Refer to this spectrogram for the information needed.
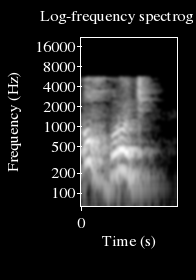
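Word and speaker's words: اخرج: نحسب همزة وصل واحد، الخاء الثاني، الراء الثالث، الراء ننظر حركته، أخرو رو ضمة، إذا شو يسوي؟ نضم الأول، نقول أخرج أخرج، واضح؟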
